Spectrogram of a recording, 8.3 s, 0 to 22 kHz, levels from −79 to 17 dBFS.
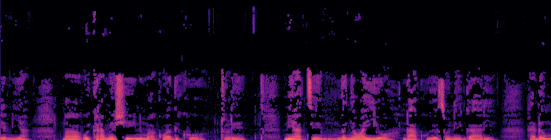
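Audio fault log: throughout, MP3 compression: heavy, watery swirl and smeared attacks, likely from low-bitrate MP3 around 32 kbps; spectrogram shows flickering holes in the bands and nothing above 20.8 kHz.
3.3 s and 3.78 s, pre-echo: brief hiss just before attacks, after "inĩ makwa thikũ" and before "nĩ atĩ", as block noise spreads backward 18 ms and 12 ms; waveform shows a smear ahead of each onset.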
